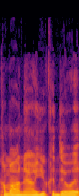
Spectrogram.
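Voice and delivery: coaxing, sweet, gentle voice with slight Southern twang. Retelling how Millie encouraged Bill: soft, sweet southern twang. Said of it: "that softness and that little southern twang in her voice".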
